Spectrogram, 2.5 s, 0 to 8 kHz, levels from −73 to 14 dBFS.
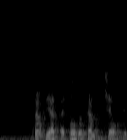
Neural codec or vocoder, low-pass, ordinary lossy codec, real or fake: codec, 16 kHz, 1.1 kbps, Voila-Tokenizer; 7.2 kHz; AAC, 16 kbps; fake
